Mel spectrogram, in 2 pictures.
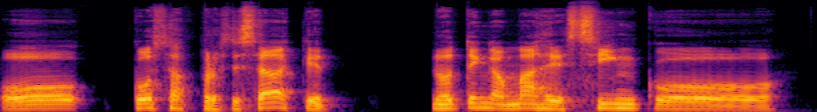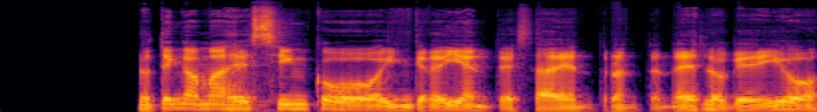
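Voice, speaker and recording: A man at a medium pitch with an Argentine accent, ordinary pitch variation, very even loudness and a fairly slow pace. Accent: Argentine Spanish (Rioplatense). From Argentina. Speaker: podcast host. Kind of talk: casual chat. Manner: halting.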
